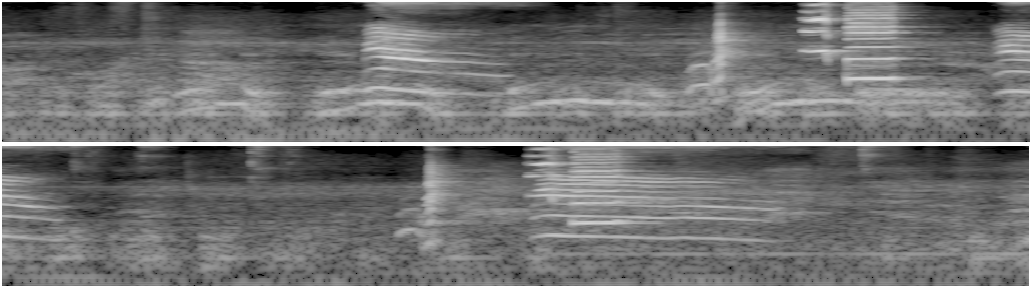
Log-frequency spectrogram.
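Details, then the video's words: Parrot giving several harsh, harmonic, falling squawks spaced a few seconds apart over steady low cooing in the background. "funny parrot 🦜 😄 beautiful mitthu sounds"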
